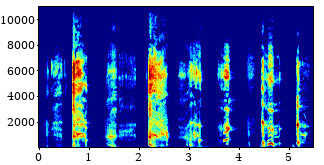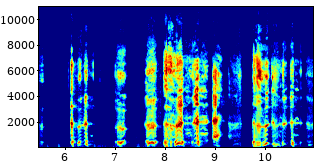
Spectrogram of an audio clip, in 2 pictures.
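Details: Persistent cough lingering about a year after a significant illness, with ongoing breathing difficulty: about fifteen harsh coughs and throat clearings in clusters over eleven seconds.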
